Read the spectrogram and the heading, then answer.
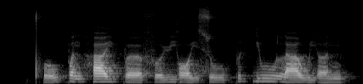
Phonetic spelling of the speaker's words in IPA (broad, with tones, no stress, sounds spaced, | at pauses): pʰ o˨˥ w p ɐ˥ n h aː˥ j p œː˨ f ɵ˨˧ ɥ j ɔː˨ j s uː˨ p ɪ˥ k̚ j uː˥ l aː˧ w j ɐ˨ n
